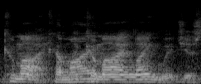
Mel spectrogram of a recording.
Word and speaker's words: Khmer: Khmer, which is spelled Khmer, but pronounced Khmer.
